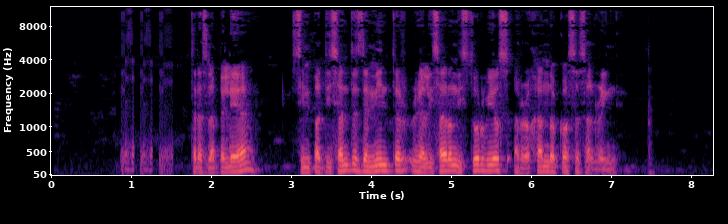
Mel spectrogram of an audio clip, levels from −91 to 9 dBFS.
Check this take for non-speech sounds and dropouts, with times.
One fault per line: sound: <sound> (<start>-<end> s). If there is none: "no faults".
sound: laugh (0.9-1.5 s)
